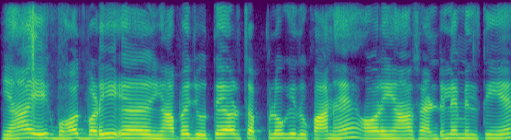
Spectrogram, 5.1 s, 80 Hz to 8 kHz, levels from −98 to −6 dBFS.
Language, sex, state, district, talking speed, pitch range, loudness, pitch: Hindi, female, Bihar, Patna, 210 wpm, 205-225 Hz, -15 LUFS, 210 Hz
